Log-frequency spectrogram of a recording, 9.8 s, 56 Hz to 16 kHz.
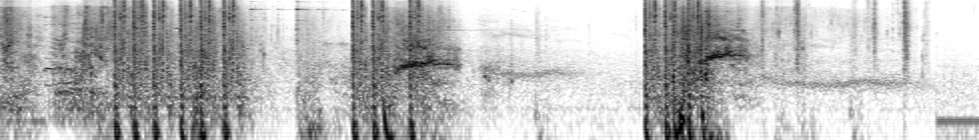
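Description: Bursts of gunfire in the Fallout 4 wasteland come in several loud rapid volleys separated by brief pauses, with quieter ambient stretches between them.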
